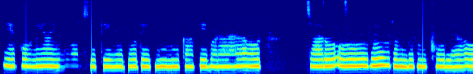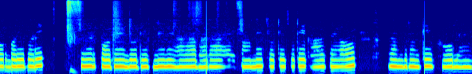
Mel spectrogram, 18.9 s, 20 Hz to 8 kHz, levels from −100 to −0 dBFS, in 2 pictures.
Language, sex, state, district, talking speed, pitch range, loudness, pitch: Hindi, female, Bihar, Purnia, 115 wpm, 230-245 Hz, -37 LUFS, 235 Hz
